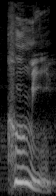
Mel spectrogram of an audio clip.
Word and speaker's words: Kumi: am KUMI. In Germany, where my mother is from, my surname is pronounced KUMI.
